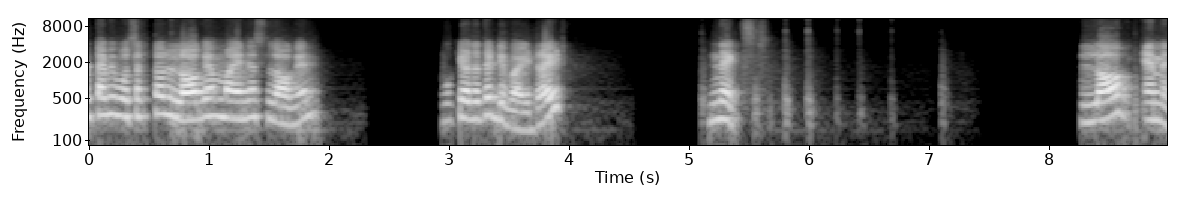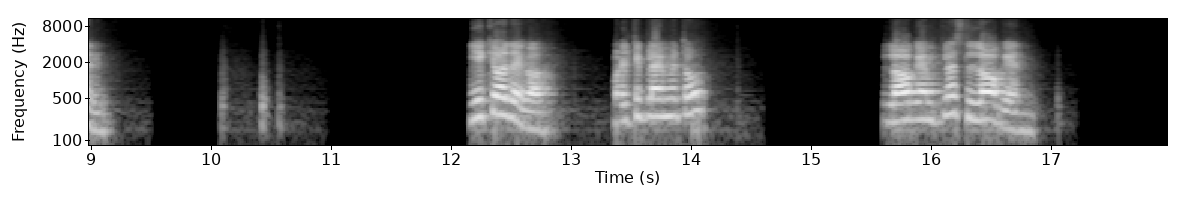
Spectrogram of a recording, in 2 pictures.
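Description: A young man explains calmly through a close microphone, in short phrases with pauses.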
